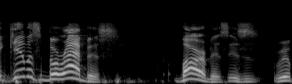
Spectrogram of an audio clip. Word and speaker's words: Barabbas: Barabbas is his real pronunciation.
